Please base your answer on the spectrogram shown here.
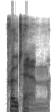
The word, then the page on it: pro tem: British English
